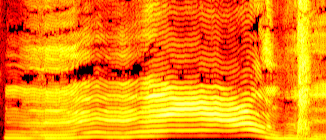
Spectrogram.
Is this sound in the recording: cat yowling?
yes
